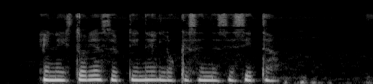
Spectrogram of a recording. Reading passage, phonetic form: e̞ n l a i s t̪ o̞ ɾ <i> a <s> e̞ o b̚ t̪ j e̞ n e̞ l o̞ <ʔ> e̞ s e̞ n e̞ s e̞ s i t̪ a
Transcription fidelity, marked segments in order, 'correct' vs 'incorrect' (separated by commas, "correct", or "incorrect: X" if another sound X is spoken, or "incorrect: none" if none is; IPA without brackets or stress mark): incorrect: j, correct, incorrect: k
